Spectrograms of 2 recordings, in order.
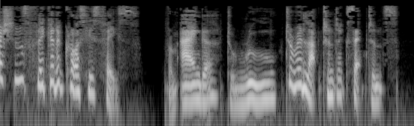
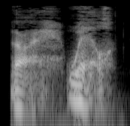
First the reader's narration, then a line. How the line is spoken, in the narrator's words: he said dryly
